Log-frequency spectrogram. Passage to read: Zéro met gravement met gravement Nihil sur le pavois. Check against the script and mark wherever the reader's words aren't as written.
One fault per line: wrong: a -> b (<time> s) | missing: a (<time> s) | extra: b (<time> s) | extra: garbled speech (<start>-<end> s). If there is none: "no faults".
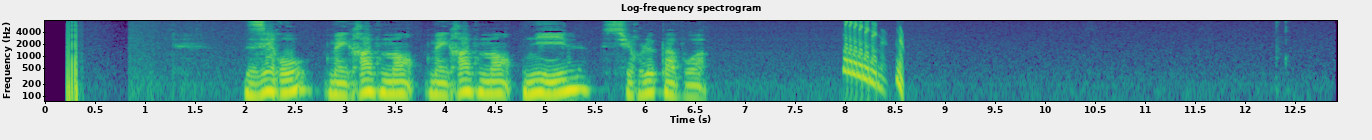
no faults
